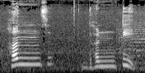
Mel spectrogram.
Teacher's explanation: इसमें हमारे नाक का भी प्रयोग हो रहा है। आवाज़ ऐसी लगती है जैसे नाक की सहायता से हम बोल रहे हैं। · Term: अनुस्वार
